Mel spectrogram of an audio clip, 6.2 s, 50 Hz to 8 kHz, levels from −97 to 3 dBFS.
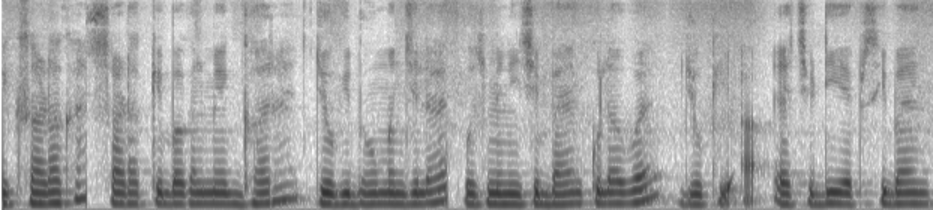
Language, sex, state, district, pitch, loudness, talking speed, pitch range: Hindi, male, Maharashtra, Aurangabad, 150 Hz, -27 LUFS, 240 wpm, 145-155 Hz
